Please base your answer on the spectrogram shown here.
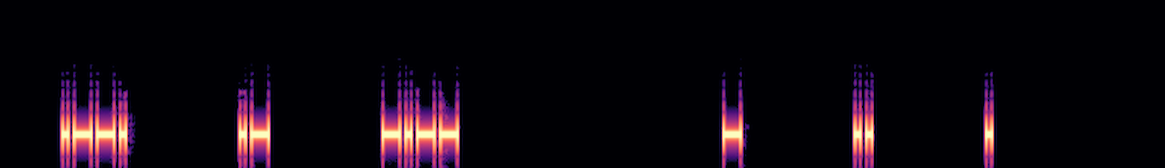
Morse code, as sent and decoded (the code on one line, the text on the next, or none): .--. .- -.-- / - .. .
PAY TIE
